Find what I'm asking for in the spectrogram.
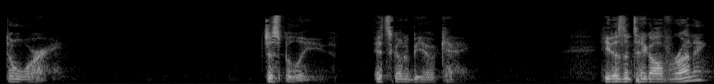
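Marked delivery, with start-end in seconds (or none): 0.0-4.7 low, soft and unhurried; calm reassurance. Retold or imitated. Jesus calming the grieving father, low and soft. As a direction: settle his fear gently. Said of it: "Jesus looks at him and says".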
